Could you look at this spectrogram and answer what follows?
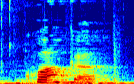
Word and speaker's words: Quokka: Quokka.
